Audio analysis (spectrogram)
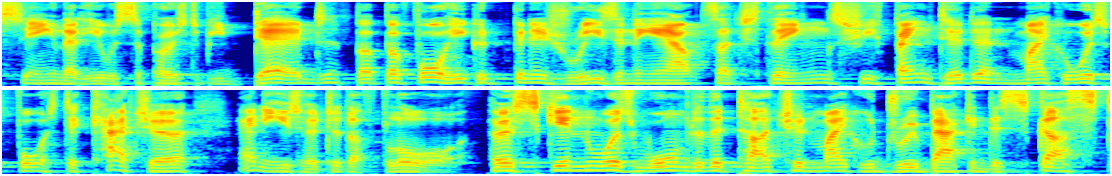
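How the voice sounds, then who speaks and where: A man narrating a scripted horror story in a solemn, deliberate, literary manner. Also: mid-range voice, fairly bright tone.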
